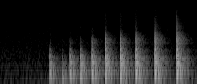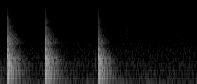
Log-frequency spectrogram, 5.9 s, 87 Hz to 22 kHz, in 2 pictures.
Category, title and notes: Sound effects > Objects / House appliances
Subject : A door hinge making this noise as it swings open narually. As if someone was knocking at it. Date YMD : 2025 04 19 Location : Indoor Gergueil France. Hardware : Tascam FR-AV2, Rode NT5 XY Weather : Processing : Trimmed and Normalized in Audacity.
